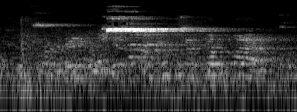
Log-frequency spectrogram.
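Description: A referee's whistle blows sharply in an echoing gym.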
